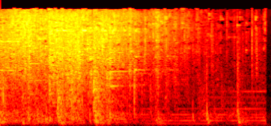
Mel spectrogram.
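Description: Window glass shatters in one loud crash, then a spray of falling shards tinkles and fades, with a few brief clinks before it cuts off.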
